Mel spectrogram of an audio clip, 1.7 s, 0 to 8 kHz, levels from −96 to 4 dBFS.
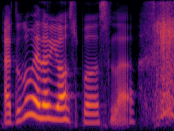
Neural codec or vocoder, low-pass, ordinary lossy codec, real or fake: none; none; none; real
